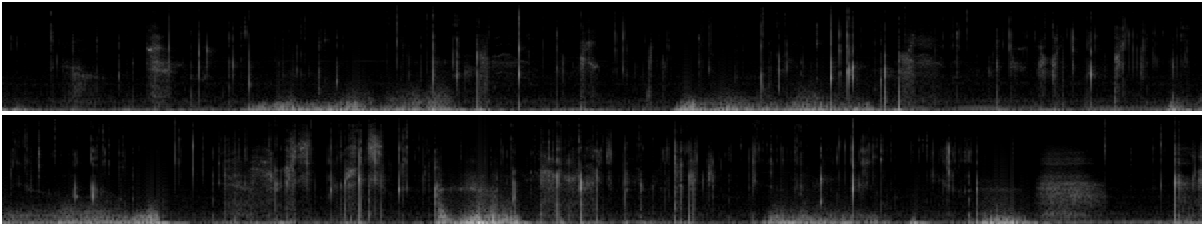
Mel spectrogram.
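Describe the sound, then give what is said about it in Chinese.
Wet ear-licking mouth sounds in an ASMR session: soft smacks, licks and clicks repeat many times, with breathy sighs and faint whispering between them. “想被我舔耳朵吗？让我来试试吧。”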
